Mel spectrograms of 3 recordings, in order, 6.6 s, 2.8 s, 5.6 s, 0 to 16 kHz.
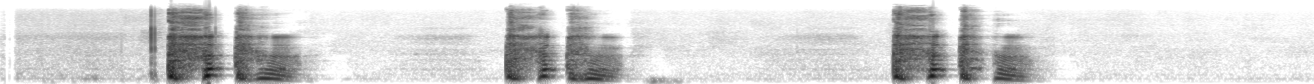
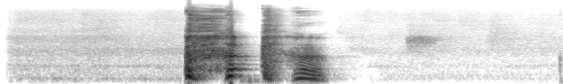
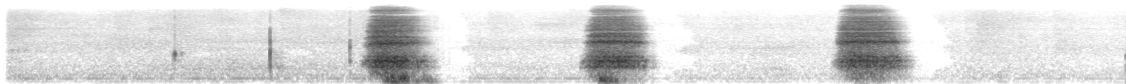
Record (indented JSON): {
  "three_cough_length": "6.6 s",
  "three_cough_amplitude": 32724,
  "three_cough_signal_mean_std_ratio": 0.32,
  "cough_length": "2.8 s",
  "cough_amplitude": 32767,
  "cough_signal_mean_std_ratio": 0.29,
  "exhalation_length": "5.6 s",
  "exhalation_amplitude": 17072,
  "exhalation_signal_mean_std_ratio": 0.31,
  "survey_phase": "beta (2021-08-13 to 2022-03-07)",
  "age": "45-64",
  "gender": "Male",
  "wearing_mask": "No",
  "symptom_none": true,
  "smoker_status": "Never smoked",
  "respiratory_condition_asthma": false,
  "respiratory_condition_other": false,
  "recruitment_source": "REACT",
  "submission_delay": "2 days",
  "covid_test_result": "Negative",
  "covid_test_method": "RT-qPCR",
  "influenza_a_test_result": "Negative",
  "influenza_b_test_result": "Negative"
}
